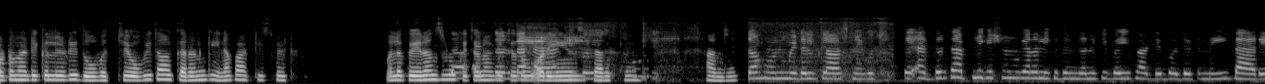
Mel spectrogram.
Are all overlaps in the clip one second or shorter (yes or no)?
no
